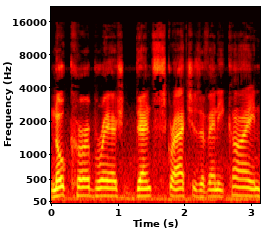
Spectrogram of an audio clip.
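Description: A man speaks at a fairly slow pace with fairly even intonation, in a dry sound with no echo and light background noise. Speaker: car seller. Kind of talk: sales walkaround narration. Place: street. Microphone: phone near.

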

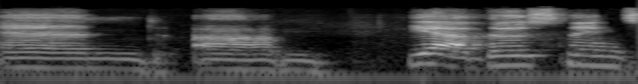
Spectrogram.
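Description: A woman speaks in a very deep, low voice with a bright, sharp tone. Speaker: community manager and webinar host; webinar host. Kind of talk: webinar moderation. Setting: video call. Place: home room. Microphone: video call.

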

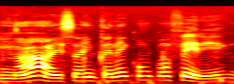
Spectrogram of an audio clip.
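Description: The sound is dry, with no echo. The pace is fairly slow. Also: man. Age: 20s. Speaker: accused young man; interviewee. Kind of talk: street interview. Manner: halting. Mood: earnest, defensive. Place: street. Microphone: handheld.

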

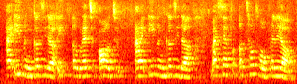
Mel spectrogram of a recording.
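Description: A woman's high, monotone, flat voice at a moderate pace, with audible room echo and light background noise. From Vietnam. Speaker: English learner giving a speech. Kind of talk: prepared speech / testimonial. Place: classroom. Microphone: camera far.

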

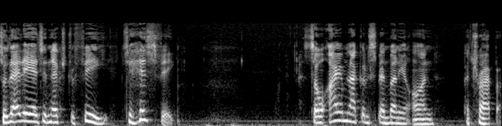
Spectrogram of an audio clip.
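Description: The voice is somewhat breathy and moves at a moderate pace with lively intonation, broken by long, frequent pauses. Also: woman, medium pitch for a woman. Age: 70s. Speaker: resident speaking at council meeting. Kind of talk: public comment. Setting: city council meeting. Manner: halting.

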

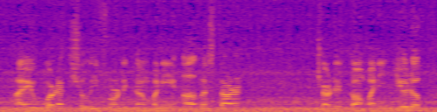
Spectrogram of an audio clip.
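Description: Loud background noise sits behind a man's voice. The sound is dry, with no echo. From Spain. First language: Spanish. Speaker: airline pilot. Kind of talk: interview. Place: plane. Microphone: camera far.

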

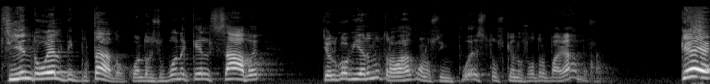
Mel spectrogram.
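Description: At a moderate pace, a man with a Dominican accent speaks over a quiet background. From Dominican Republic. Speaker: TV talk show host. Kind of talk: live political commentary with call-ins. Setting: TV studio, live broadcast. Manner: animated, profane and outspoken. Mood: indignant, incredulous. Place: studio.

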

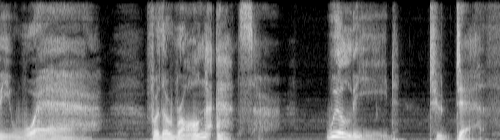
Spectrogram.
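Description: A raspy, put-on character voice at a low-to-middle pitch moves at a very slow pace with long, frequent pauses, in a very clean recording with a silent background. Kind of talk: horror narration. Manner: soft, ominous warning.

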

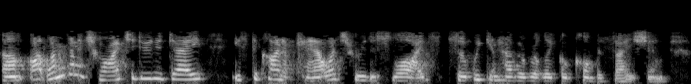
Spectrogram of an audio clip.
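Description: Speaking with an Australian accent, a woman talks at a moderate pace and a fairly high pitch, with very wide pitch swings. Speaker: education consultant and keynote speaker. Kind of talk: webinar keynote presentation. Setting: online webinar.

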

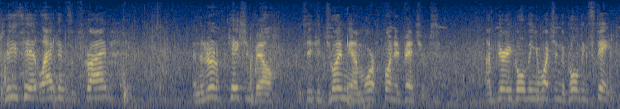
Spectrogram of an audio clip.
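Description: A man's raised, projected voice with fairly even intonation against noticeable background noise. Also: fairly quick pace. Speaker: outdoor adventure vlogger. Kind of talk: casual vlog outro. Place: boat. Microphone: camera far.

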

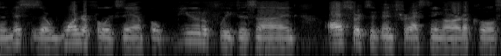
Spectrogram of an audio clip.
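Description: The man's speech moves fairly quickly. Pitch rises and falls in an ordinary way. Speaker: industry analyst. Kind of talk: product review talk. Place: office. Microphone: webcam.

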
